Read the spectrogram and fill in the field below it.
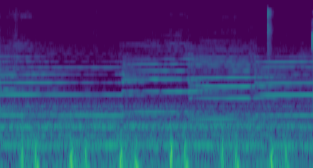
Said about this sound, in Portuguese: Ao entrar ali, você já vê essas veias esverdeadas, sendo que você escuta algo diferente. Como se fosse um coração batendo.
